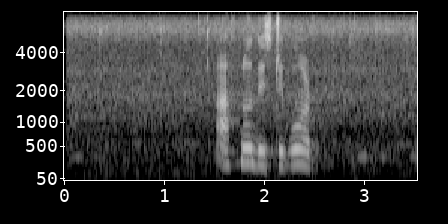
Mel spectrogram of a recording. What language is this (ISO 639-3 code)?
nep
